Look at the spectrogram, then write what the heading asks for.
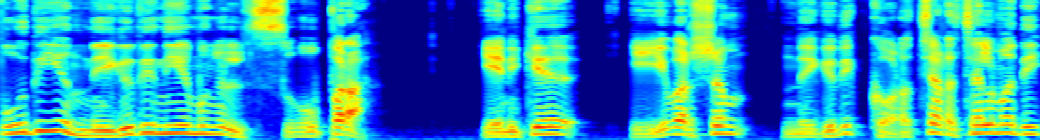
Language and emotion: Malayalam, surprised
